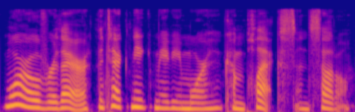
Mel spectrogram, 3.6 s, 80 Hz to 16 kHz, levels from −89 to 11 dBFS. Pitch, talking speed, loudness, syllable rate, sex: 220 Hz, 170 wpm, -15 LUFS, 5.3 syllables/s, female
